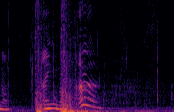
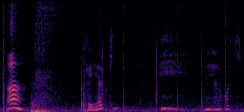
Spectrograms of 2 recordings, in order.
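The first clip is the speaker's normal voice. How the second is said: ordinary talk, nothing marked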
